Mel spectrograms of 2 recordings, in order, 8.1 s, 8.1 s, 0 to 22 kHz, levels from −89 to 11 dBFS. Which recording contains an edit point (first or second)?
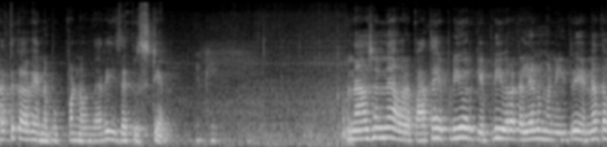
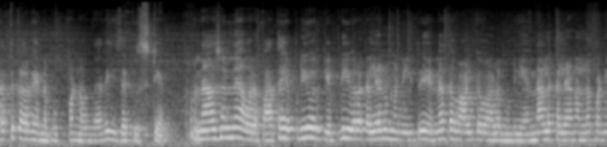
second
